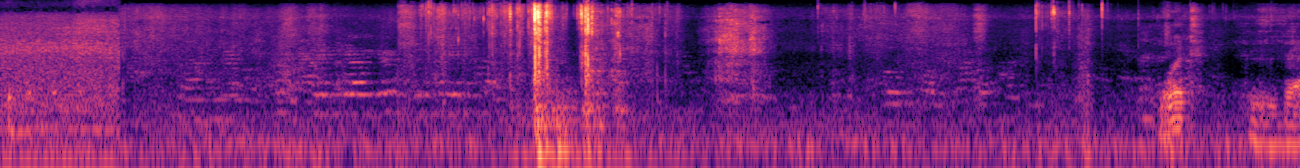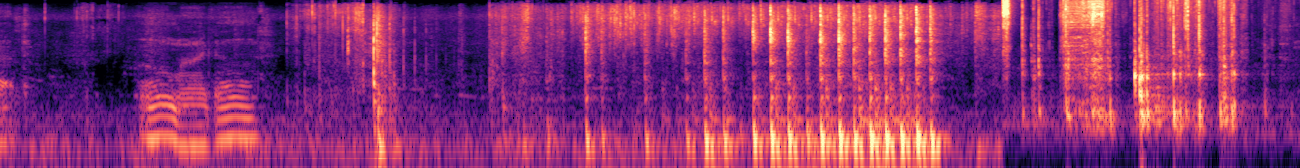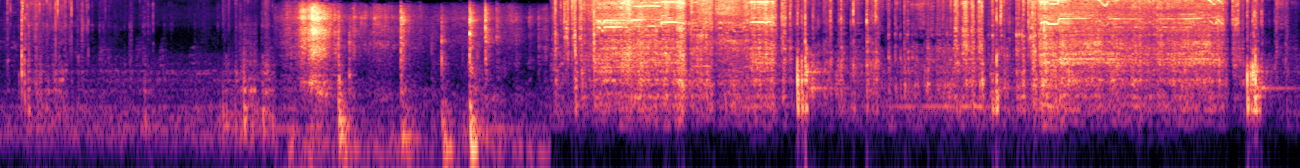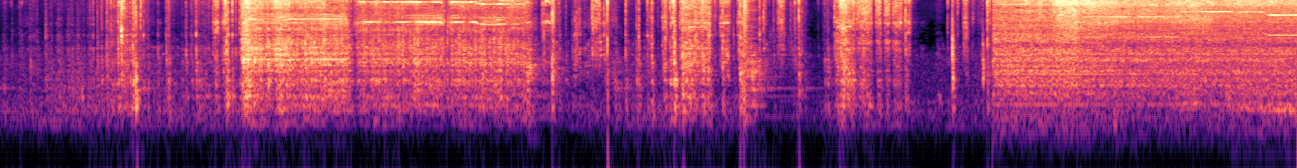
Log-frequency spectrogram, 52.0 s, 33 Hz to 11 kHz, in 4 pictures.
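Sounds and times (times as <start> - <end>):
knocks and scrapes: 17.9 - 31.8.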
